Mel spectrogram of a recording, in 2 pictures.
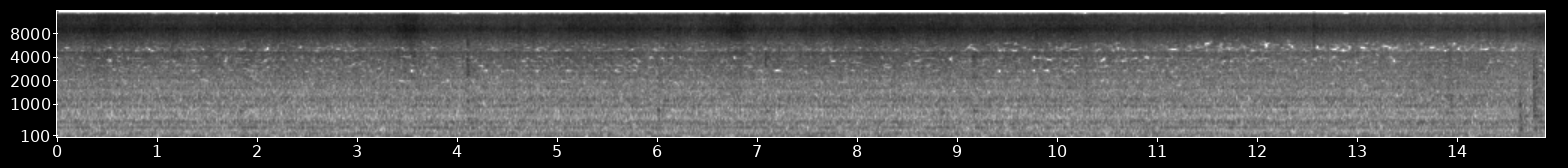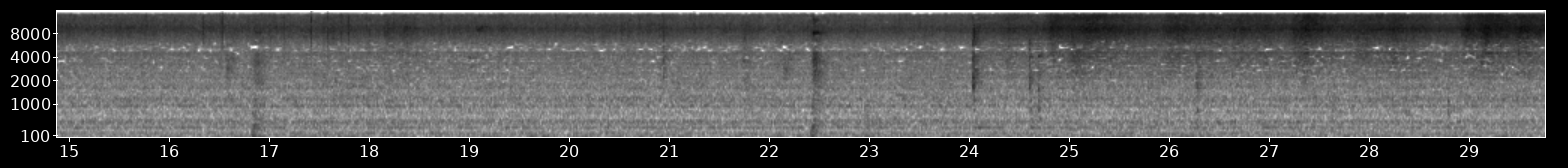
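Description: Chopped vegetables sizzling in oil in a nonstick frying pan while stirred with a wooden spatula, with a steady frying hiss. A few sharp taps of the spatula against the pan come about halfway through and more often near the end.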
